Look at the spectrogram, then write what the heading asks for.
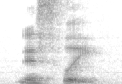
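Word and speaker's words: Knisley: sure how to say silent k nissle so Lucy nissle my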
